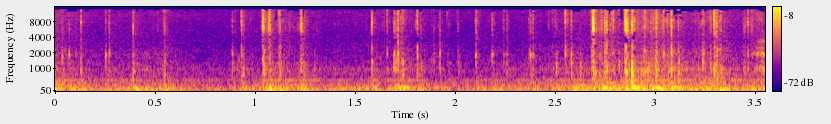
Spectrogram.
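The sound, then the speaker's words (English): Typing on a computer keyboard while entering text in a text editor, with many quick, irregular key clicks at a faint, steady level throughout. “So now I can type, hello, I'm over here now.”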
